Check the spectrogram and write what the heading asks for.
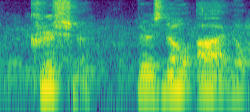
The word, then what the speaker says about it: Krishna: that but actually the way it should be pronounced Krishna there is no I no Krishna Krishna so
